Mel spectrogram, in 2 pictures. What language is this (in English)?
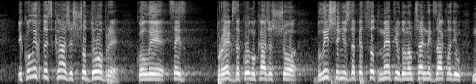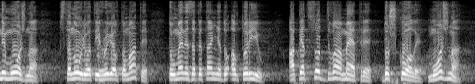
Ukrainian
